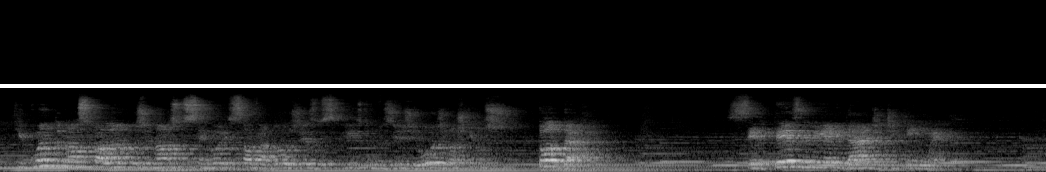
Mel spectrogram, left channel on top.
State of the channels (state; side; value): silent; left; digital silence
